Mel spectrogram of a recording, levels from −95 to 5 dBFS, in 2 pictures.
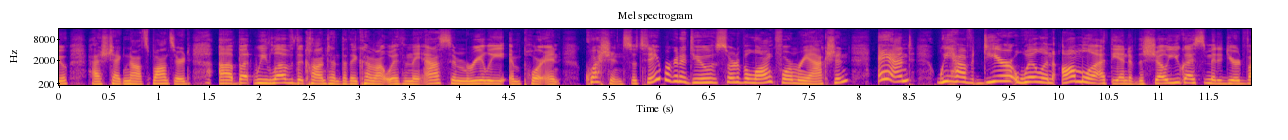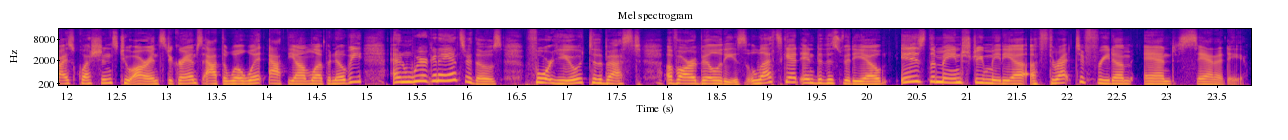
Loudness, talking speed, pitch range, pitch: -20 LUFS, 230 wpm, 185-260 Hz, 210 Hz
